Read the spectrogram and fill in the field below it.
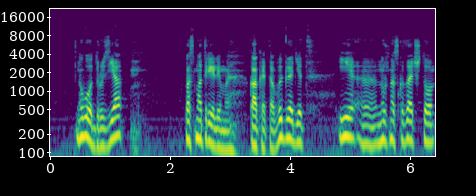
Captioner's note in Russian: прочистив горло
